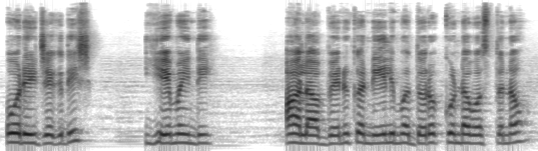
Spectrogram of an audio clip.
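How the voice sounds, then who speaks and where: A woman's voice: on the high side, little pitch movement, fairly quick, no room sound, close to an everyday voice. Lady doing a grumbly older village mother-in-law, dismissive and wary, close dry sound with music under it. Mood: suspicious. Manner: dismissive, muttering asides.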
